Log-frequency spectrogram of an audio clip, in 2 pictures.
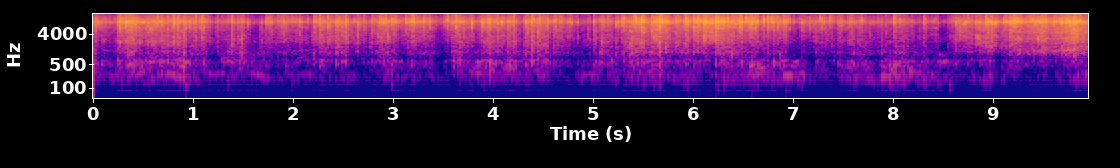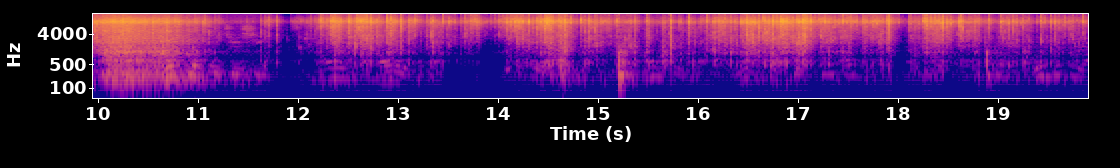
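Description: Trading cards shuffle and slap softly against each other.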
